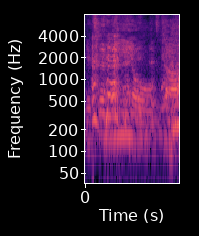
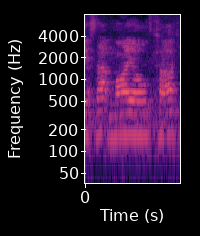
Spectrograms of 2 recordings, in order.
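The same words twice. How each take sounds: First: "me" said as "mee", slow; right form. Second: "my" said as "my", wrong; the wrong "my old cock"; wrong form. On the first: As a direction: correct "me old cock" slowly. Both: Shown as a demonstration.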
